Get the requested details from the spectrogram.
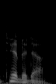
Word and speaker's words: Thibodeau: I think his name is Tom Thibodeau. – It is. The H is silent.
